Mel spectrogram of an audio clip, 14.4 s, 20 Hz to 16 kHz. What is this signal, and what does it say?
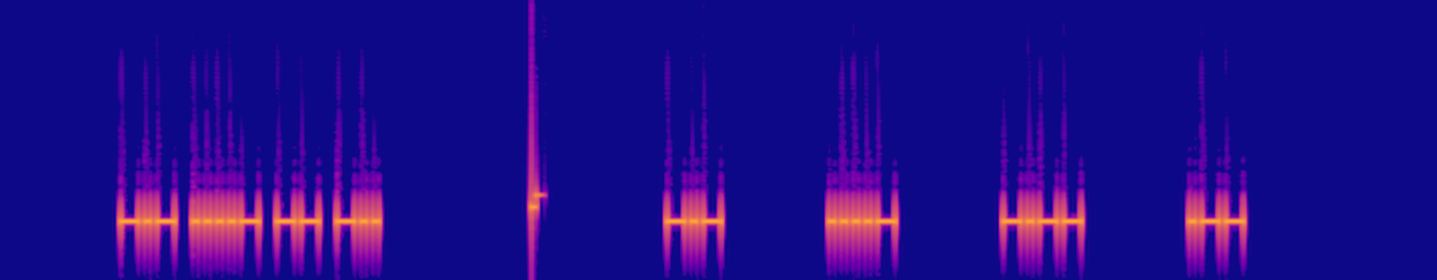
Morse code, heard as a keyed tone, about 20 wpm, spaced as for 10 wpm, 700 Hz. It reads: K4MD K4YW
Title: USA Call Signs - 4 Characters - 6x Character Spacing - 20wpm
